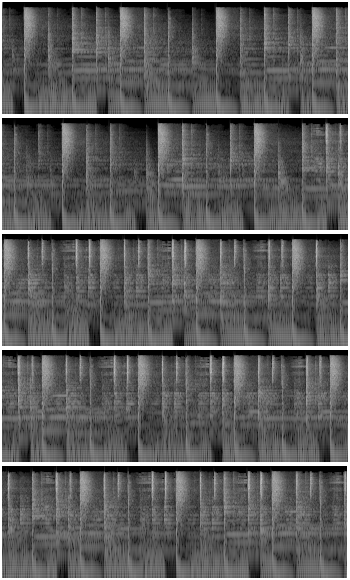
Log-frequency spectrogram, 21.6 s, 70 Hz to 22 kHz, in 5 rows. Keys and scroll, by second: 5.8 Left, 6.2 KP_0, 6.6 KP_2, 8.5 Delete, 9.3 Return, 15.3 3, 15.8 Return.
